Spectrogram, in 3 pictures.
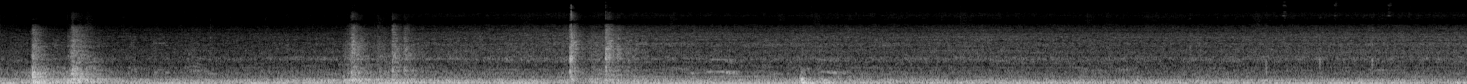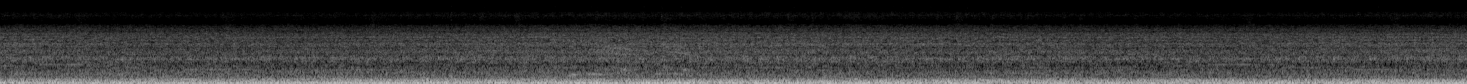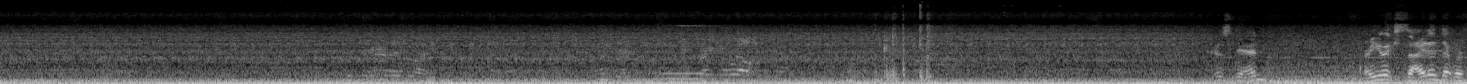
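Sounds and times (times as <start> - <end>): vehicle engine idling: 0.0 - 44.0.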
